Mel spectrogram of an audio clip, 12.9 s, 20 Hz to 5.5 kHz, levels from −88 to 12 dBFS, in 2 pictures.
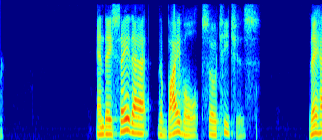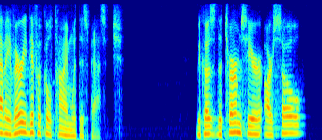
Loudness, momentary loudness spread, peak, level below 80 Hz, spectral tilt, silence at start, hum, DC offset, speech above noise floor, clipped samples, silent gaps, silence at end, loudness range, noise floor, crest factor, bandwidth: -16 LUFS; 15 LU; 0 dBFS; -52 dBFS; -10 dB/octave; 0 s; none; under 0.1%; 66 dB; under 0.1%; none; 0.45 s; 8 LU; -82 dBFS; 18 dB; 5.2 kHz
